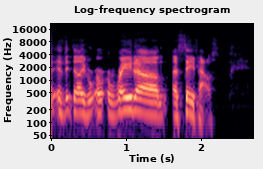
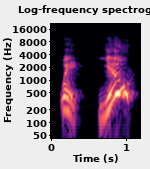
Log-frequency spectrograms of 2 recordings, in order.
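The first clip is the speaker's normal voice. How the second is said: louder, rising double-take; mock surprise; 3 semitones higher, 5 dB louder than usual. Reunited pair recognizing each other, acted surprise. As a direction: act out a startled recognition. Acting startled reunion with Natasha.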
